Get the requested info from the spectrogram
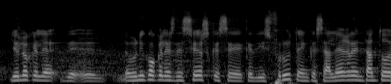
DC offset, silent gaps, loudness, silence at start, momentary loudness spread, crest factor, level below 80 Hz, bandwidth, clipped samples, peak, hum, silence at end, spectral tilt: under 0.1%; none; -35 LUFS; 0 s; 6 LU; 18 dB; -54 dBFS; 16.5 kHz; under 0.1%; -18 dBFS; none; 0 s; -4 dB/octave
